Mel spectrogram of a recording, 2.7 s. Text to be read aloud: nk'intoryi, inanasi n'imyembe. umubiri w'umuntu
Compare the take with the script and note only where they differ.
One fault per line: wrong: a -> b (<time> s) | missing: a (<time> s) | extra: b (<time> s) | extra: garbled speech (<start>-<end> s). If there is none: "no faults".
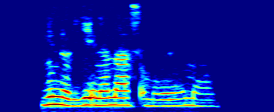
missing: n'imyembe (1.4 s)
